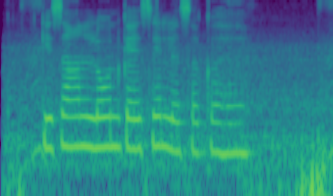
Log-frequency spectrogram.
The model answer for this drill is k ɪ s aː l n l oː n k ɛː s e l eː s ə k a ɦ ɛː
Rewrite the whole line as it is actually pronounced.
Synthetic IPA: k ɪ s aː n l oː n k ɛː s e l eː s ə k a ɦ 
